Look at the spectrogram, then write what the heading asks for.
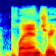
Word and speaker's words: Palangi: Palangi? Yeah. Okay. Yeah. How many times does your last name get butchered?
